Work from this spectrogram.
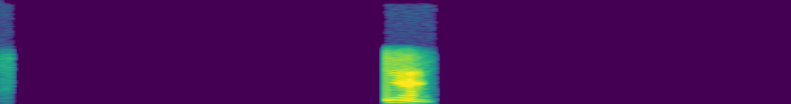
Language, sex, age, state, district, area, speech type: Santali, male, 45-60, West Bengal, Purulia, rural, conversation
